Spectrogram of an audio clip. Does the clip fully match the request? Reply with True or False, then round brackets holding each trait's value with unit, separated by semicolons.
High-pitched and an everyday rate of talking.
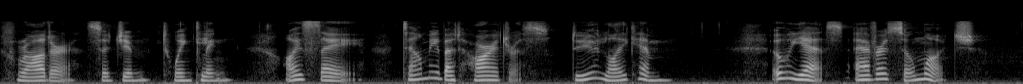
False (195 Hz; 110 wpm)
